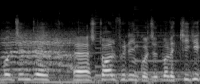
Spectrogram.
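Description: Beetal goat kids bleating, several wavering calls overlapping.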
